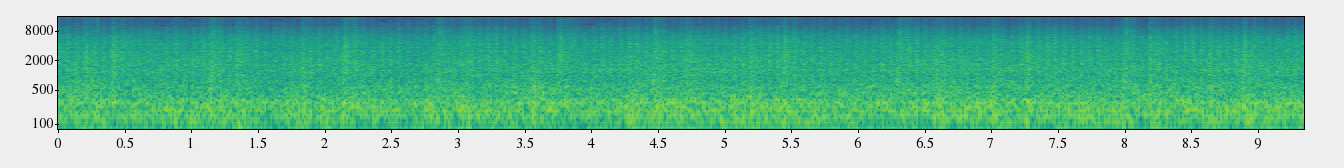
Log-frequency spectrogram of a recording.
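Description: A steam locomotive chuffs steadily as it climbs.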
